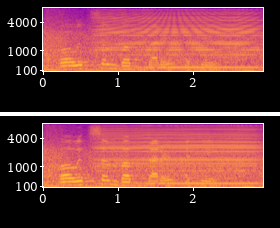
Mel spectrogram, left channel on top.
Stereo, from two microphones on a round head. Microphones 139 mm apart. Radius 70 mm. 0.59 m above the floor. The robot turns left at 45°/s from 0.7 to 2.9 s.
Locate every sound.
0.2 s a man speaking: 65° right, 1.1 m; by 2.5 s 145° right, 1.1 m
